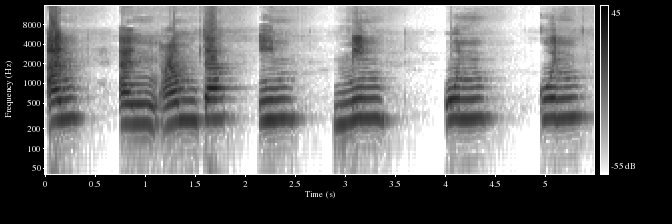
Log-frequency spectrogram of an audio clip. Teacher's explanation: नून को भी साकिन हालत में पढ़ते हैं तो सांस बंद हो जाता है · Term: नून की साकिन हालत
